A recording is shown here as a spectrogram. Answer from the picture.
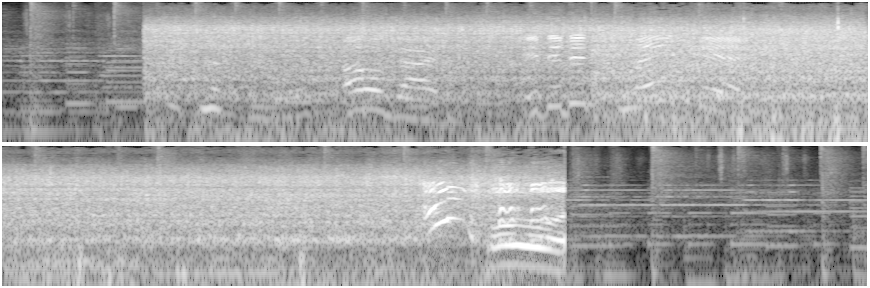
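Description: Steady rush of water pouring over a low curved concrete dam spillway, with people's voices over it and a loud exclamation near the end. The rush starts suddenly about a second in and cuts off abruptly, with quiet background music before and after.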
